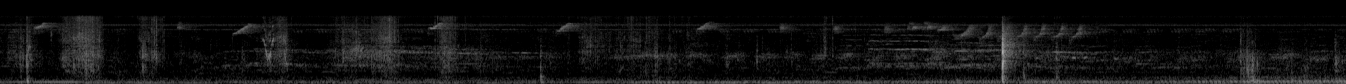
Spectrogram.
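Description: Coconut husk being ripped off a husking spike, several rough tearing strokes in the first few seconds. A bird's short rising chirps repeat throughout, and a single sharp crack about ten seconds in is the loudest sound.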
